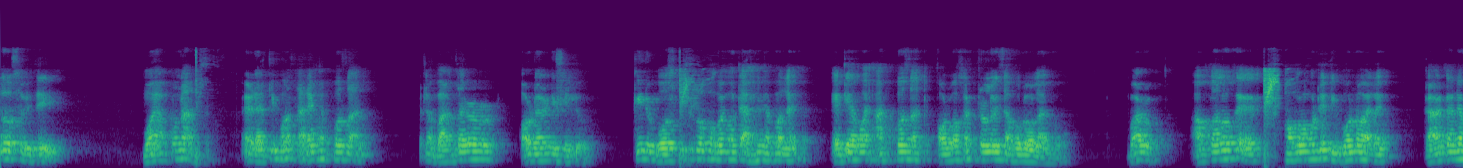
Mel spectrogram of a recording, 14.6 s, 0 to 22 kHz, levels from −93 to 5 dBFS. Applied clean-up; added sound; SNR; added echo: neural mask model DeepFilterNet 3.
